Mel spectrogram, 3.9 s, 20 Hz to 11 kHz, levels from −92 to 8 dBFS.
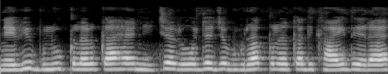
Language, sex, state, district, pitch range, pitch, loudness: Hindi, female, Chhattisgarh, Raipur, 235-250 Hz, 240 Hz, -15 LUFS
